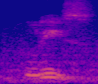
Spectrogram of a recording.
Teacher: The second syllable is the strong one.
